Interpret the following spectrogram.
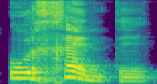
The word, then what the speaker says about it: urgente: Urgent, comment ça se prononce? Urgente.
